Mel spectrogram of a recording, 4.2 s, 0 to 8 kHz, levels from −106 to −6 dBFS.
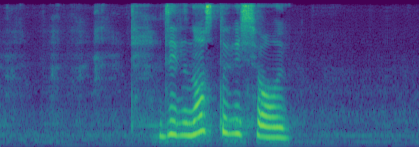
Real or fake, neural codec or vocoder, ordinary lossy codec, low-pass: fake; autoencoder, 22.05 kHz, a latent of 192 numbers a frame, VITS, trained on one speaker; MP3, 64 kbps; 7.2 kHz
